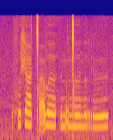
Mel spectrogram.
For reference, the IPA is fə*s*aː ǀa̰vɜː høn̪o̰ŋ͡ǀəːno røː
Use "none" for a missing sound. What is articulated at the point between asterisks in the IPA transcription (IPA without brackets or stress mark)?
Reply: ʃ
